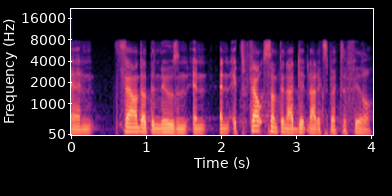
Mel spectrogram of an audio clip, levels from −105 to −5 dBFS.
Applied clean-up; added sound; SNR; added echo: none; none; none; none.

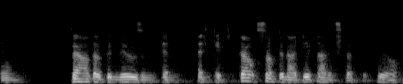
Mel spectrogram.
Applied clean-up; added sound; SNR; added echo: neural mask model DeepFilterNet 3.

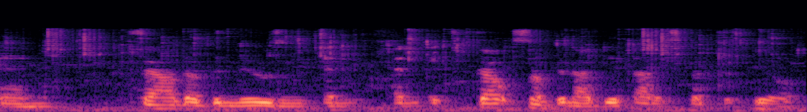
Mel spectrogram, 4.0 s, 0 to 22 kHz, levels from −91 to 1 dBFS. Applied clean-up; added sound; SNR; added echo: classical method WPE with log-MMSE.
